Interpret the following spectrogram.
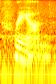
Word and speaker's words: crayon: How do you pronounce crayon? Crayon. To my ears, that sounds like I'm saying a word that rhymes with man.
